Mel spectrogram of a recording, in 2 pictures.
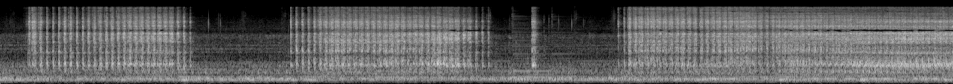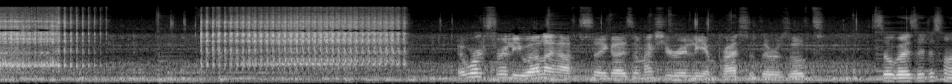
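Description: A sander motor hums steadily.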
